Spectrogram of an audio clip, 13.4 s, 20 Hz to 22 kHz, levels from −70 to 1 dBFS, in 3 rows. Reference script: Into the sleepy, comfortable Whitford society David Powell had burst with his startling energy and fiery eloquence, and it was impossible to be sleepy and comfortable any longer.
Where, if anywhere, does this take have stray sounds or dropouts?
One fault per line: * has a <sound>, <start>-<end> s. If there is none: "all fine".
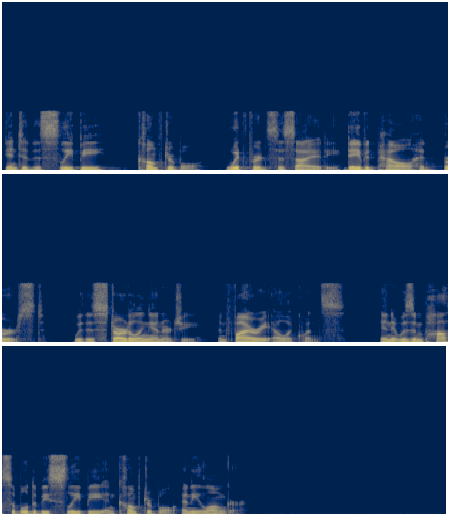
all fine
